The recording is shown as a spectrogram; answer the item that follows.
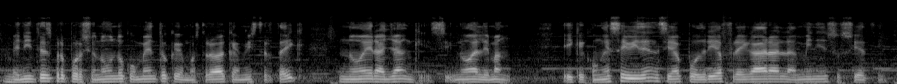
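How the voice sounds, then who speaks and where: A man's voice: mid-range voice, fairly even intonation, fairly quick. A man narrating a scripted radio novel. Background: faint music.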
